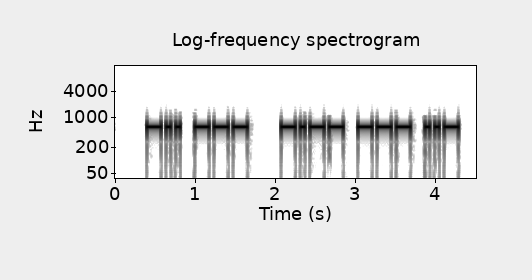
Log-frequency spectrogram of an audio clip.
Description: Morse code, heard as a keyed tone, about 20 wpm, 600 Hz. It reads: DO YOU
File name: cw-books / winnie-the-pooh / winnie-20wpm-page-0026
